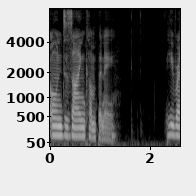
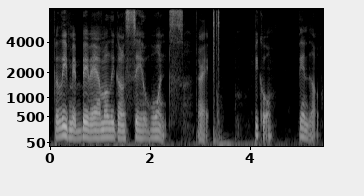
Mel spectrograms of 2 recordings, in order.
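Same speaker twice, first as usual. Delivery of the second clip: low, controlled warning; lightly voiced man laying down the law; stern man; 3 semitones lower, faster than usual. Man telling his partner only once, low and firm.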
